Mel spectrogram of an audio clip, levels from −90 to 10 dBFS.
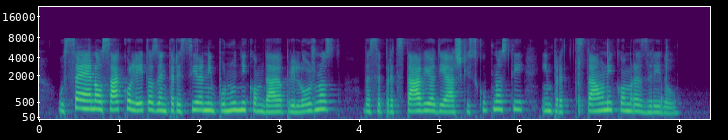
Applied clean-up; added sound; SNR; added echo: neural separator model SepFormer DNS4.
